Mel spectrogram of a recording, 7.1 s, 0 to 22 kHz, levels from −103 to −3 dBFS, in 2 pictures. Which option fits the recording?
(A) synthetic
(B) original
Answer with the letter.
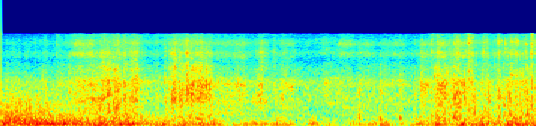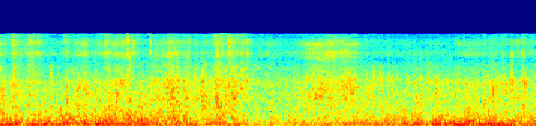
B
